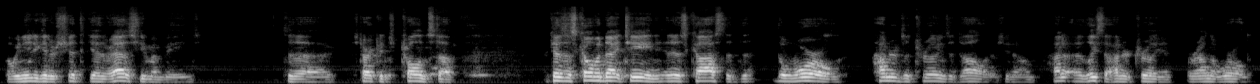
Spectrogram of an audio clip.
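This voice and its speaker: A man's voice: mid-range voice, fairly even intonation, moderate pace, warm tone. A middle-aged man from Idaho, rambling and swearing through a casual livestream with frequent "you know" fillers. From Idaho, USA. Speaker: livestream host.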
